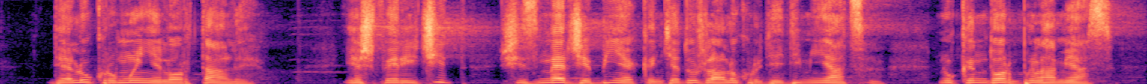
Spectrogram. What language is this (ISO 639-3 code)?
ron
